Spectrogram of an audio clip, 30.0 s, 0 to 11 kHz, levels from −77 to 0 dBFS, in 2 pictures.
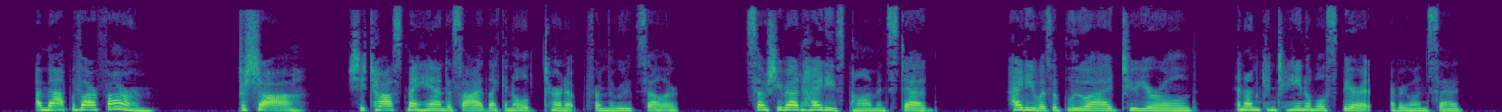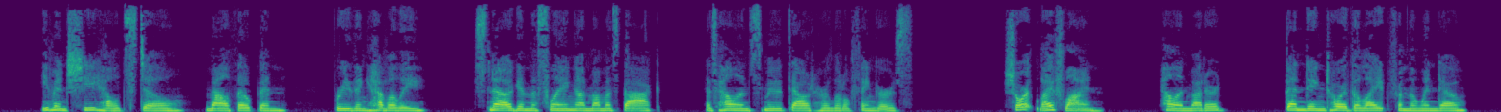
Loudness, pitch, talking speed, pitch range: -16 LUFS, 180 Hz, 135 wpm, 170-200 Hz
